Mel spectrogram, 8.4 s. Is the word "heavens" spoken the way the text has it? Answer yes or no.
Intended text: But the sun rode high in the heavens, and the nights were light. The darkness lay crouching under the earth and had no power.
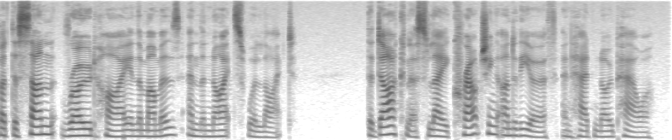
no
